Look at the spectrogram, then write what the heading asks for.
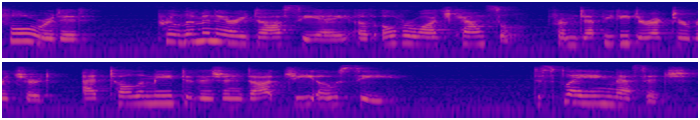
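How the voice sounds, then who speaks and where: A woman's voice: unhurried, lightly acted. Woman voicing an impersonal computer system, slightly muffled. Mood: impersonal, formal. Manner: impersonal, formal, clipped announcements. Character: official computer system reading intelligence files aloud, female. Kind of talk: scripted dossier read-out. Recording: dull lo-fi audio, faint rumbling noise.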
